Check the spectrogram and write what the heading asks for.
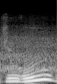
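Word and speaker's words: Djourou: Juru, oder wie wird da ausgesprochen? Juru. Juru, genau. Dann auf Gideon Jung.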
